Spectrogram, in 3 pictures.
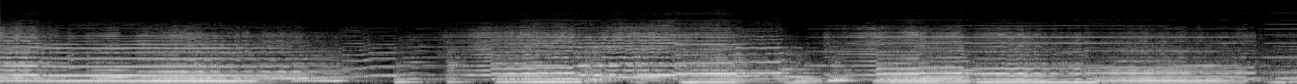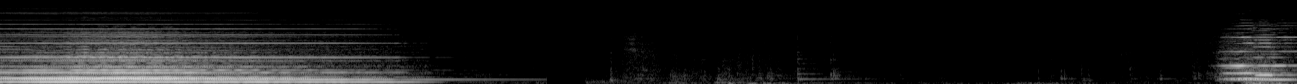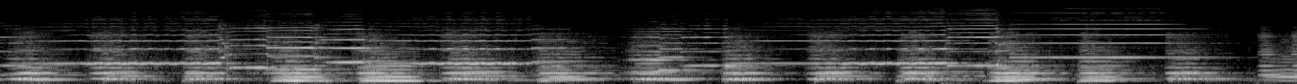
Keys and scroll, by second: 9.4 [, 10.3 ], 15.1 ], 15.6 ], 16.6 ], 19.7 [, 19.9 [, 25.8 [, 26.0 [, 26.2 [, 28.8 ], 29.0 ], 30.5 ], 37.6 [, 38.1 [, 38.5 ], 38.8 ].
